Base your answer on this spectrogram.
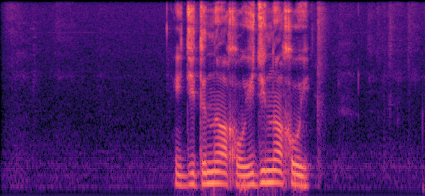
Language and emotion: Russian, angry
